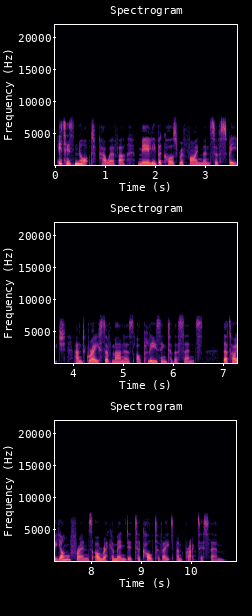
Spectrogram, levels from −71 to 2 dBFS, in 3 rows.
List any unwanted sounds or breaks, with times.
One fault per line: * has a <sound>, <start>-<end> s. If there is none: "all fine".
all fine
